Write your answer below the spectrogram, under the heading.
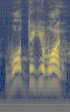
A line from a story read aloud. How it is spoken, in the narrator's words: the monk in a gruff voice, asked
